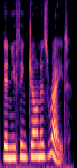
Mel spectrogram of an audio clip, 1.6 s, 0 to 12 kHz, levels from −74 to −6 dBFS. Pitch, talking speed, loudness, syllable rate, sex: 230 Hz, 230 wpm, -15 LUFS, 4.6 syllables/s, female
